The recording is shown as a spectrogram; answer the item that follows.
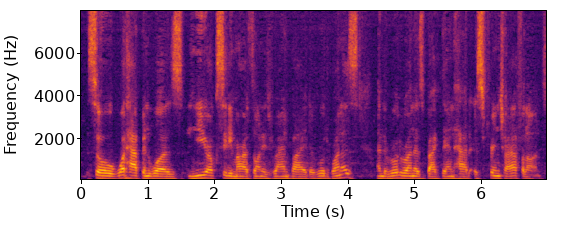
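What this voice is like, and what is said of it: West Indian Caribbean accent. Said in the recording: “you've got a bit of an accent there ... I'm from the West Indies ... I'm from St. Lucia, actually. Caribbean island”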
